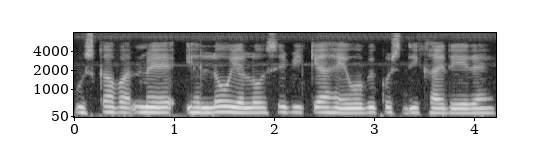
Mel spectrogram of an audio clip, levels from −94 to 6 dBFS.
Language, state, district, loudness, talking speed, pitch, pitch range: Hindi, Arunachal Pradesh, Lower Dibang Valley, -14 LUFS, 225 wpm, 175 Hz, 165-185 Hz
